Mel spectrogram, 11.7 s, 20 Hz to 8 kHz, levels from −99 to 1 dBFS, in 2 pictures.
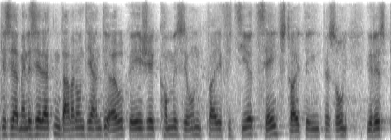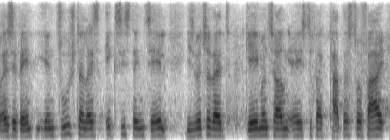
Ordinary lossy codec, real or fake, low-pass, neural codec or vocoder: Opus, 64 kbps; fake; 7.2 kHz; codec, 24 kHz, 0.9 kbps, WavTokenizer, medium speech release version 1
